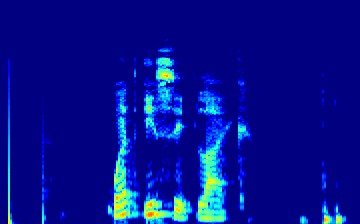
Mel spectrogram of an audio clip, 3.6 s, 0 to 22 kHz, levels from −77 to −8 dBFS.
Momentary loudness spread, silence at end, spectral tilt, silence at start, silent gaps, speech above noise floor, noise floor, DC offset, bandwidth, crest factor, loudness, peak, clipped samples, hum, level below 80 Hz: 22 LU; 0.2 s; -4 dB/octave; 0.05 s; none; 45 dB; -76 dBFS; under 0.1%; 9.6 kHz; 20 dB; -31 LUFS; -14 dBFS; under 0.1%; none; -52 dBFS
